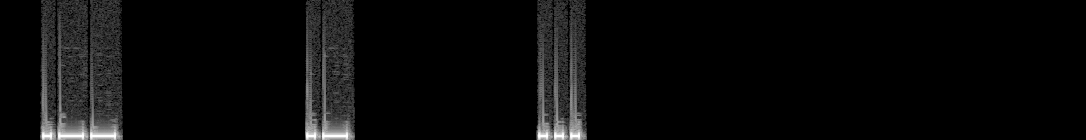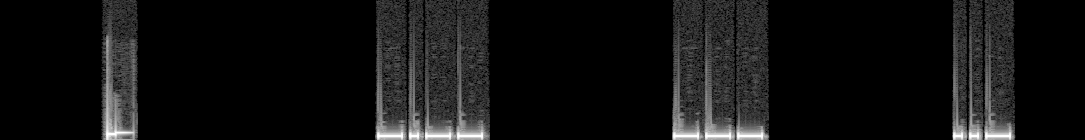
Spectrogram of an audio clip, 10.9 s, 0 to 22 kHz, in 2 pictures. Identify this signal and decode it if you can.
Morse code, heard as a keyed tone, about 30 wpm, spaced as for 8 wpm, 700 Hz. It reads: WAS YOU
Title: 8x Character Spacing - Top 100 Words - 30wpm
